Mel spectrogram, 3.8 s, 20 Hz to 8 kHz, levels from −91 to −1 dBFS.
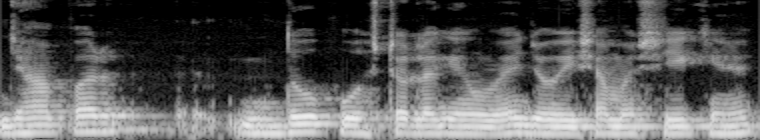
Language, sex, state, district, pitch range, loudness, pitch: Hindi, male, Chhattisgarh, Bilaspur, 115-125 Hz, -15 LUFS, 120 Hz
